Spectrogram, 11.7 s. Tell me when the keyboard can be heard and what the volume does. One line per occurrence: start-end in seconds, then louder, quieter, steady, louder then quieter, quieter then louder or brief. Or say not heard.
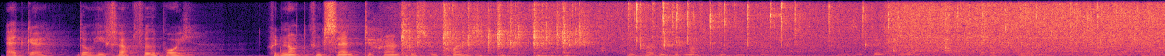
4.0-11.6 quieter.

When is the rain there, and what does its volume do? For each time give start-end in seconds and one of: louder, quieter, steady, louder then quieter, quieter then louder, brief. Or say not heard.
3.8-11.6 louder.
